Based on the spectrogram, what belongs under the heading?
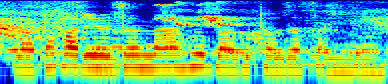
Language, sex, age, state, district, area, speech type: Bodo, female, 18-30, Assam, Udalguri, urban, spontaneous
